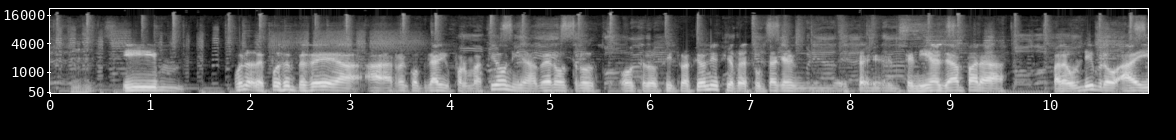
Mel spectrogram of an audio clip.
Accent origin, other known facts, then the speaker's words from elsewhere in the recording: Argentina; born there; en un viaje a Argentina, donde yo nací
